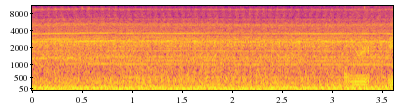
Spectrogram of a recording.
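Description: Support aircraft in a military video game drone overhead as a steady, low rotor-like hum that stays constant and fairly faint throughout, with no voices.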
